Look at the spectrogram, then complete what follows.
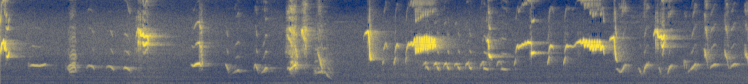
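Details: Oriental magpie-robin (kacer), kept in a cage and excited by hearing other birds, gives loud sharp high chips, buzzy notes and short whistled trills in a lively, irregular stream.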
